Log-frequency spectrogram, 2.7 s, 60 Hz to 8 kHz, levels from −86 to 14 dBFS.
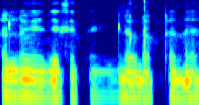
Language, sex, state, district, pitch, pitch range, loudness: Hindi, male, Chhattisgarh, Raigarh, 95 Hz, 95-100 Hz, -27 LUFS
